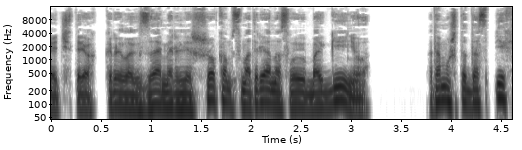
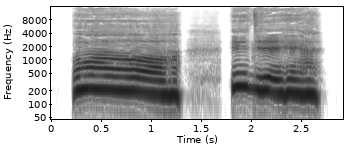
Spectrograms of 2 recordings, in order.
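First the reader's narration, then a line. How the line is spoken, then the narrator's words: Drunk goddess exclaiming. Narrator (Russian): воскликнула пьяная богиня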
